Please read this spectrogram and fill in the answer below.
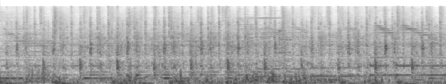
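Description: Instrumental background music: plucked strings over a busy percussion rhythm.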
